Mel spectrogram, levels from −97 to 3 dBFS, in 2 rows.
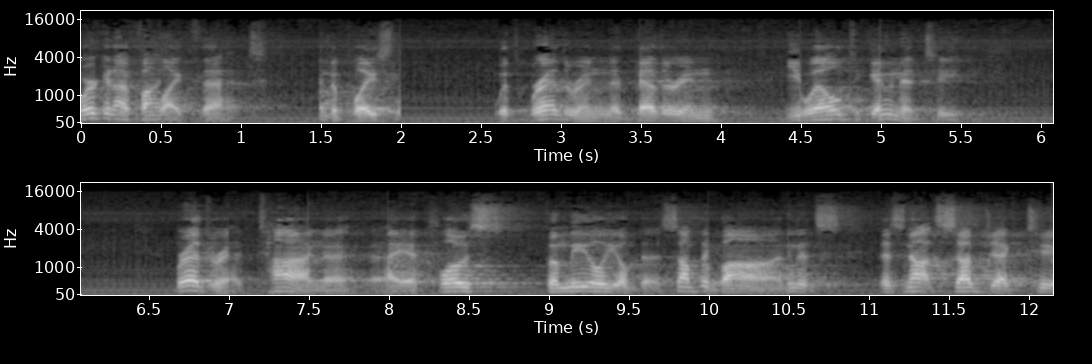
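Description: The audio has chunks out of order in four places: 0.5 to 2.0 s, 3.5 to 5.0 s, 7.0 to 8.0 s and 9.5 to 10.5 s. Each has a jumbled moment. The audio moves in half-second chunks. In each spot one chunk plays late, after the ones that should follow it. In the first two it lands two chunks late, in the last two one chunk late. Nothing is missing. Each reordering leaves three hard joins.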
